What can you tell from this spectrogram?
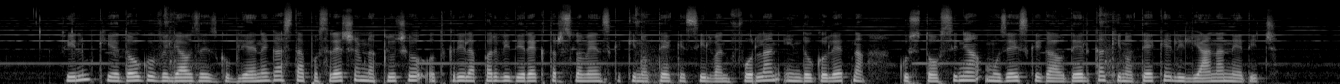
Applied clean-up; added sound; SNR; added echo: none; Bowed string instrument + Slam; 20 dB; none.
